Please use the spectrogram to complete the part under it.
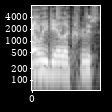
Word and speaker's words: De La Cruz: Ellie De La Cruz.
